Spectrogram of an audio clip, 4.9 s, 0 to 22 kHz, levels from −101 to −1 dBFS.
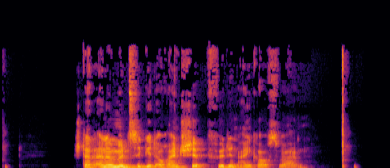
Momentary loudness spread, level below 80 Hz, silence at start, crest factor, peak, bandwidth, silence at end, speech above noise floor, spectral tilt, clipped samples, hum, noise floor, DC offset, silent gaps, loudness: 14 LU; -58 dBFS; 0.95 s; 20 dB; -2 dBFS; 16.5 kHz; 0.55 s; 63 dB; -4.5 dB/octave; under 0.1%; none; -81 dBFS; under 0.1%; none; -19 LUFS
